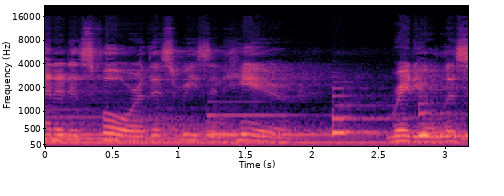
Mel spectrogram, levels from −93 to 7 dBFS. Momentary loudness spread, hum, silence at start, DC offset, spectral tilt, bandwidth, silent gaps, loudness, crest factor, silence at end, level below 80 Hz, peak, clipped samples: 7 LU; none; 0 s; under 0.1%; -5 dB/octave; 14 kHz; none; -25 LUFS; 16 dB; 0 s; -46 dBFS; -8 dBFS; under 0.1%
